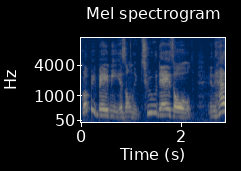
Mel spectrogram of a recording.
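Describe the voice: This is plain reading aloud. The voice does nothing beyond that.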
